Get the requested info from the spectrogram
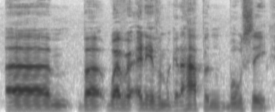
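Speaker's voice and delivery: usual speaking voice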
